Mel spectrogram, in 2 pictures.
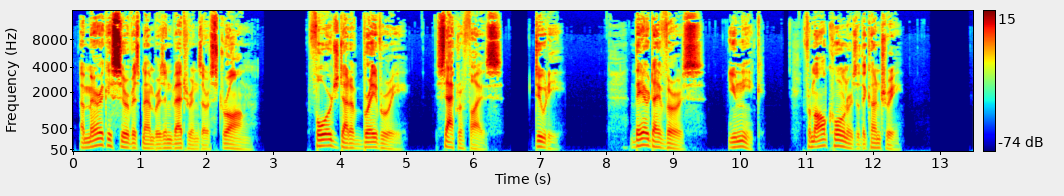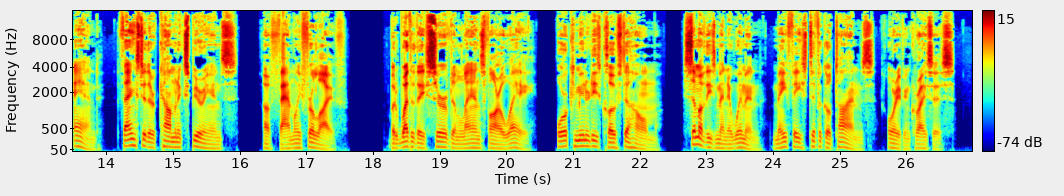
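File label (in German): US English Werbung Variabel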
